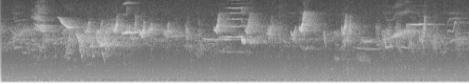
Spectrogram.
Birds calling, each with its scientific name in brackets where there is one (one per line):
Omao (Myadestes obscurus)
Iiwi (Drepanis coccinea)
